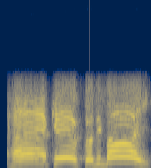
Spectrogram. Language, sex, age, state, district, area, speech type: Bengali, male, 60+, West Bengal, Howrah, urban, conversation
